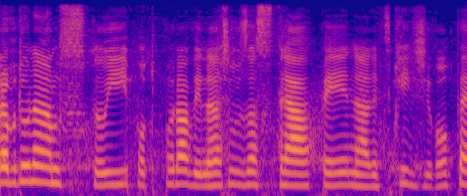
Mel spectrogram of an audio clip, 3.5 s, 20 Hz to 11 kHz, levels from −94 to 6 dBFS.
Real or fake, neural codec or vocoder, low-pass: fake; codec, 44.1 kHz, 1.7 kbps, Pupu-Codec; 9.9 kHz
